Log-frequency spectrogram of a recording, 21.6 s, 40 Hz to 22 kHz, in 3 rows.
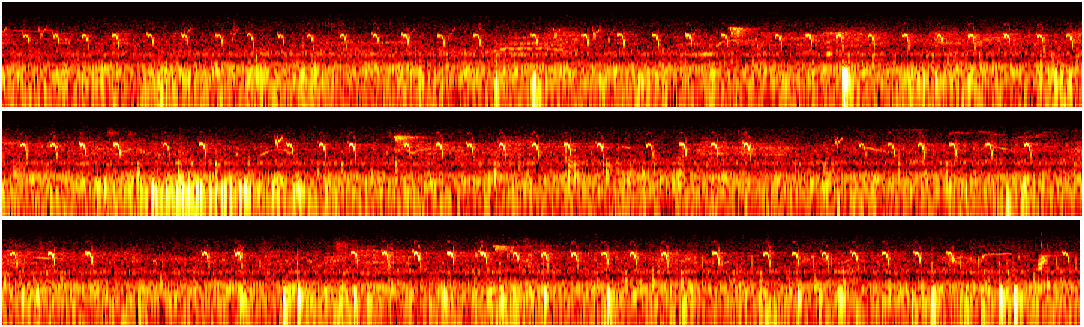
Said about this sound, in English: This recording, I've been playing back some calls to these birds and they've flown to a different tree, and there's 5 in the flock pointed at them right now.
